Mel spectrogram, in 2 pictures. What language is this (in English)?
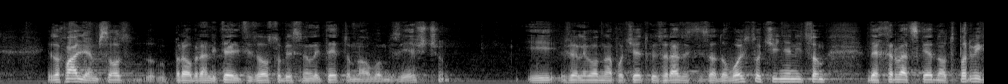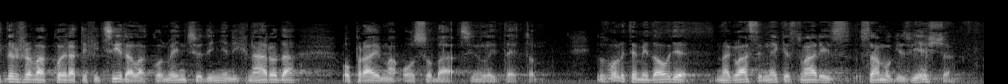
Croatian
